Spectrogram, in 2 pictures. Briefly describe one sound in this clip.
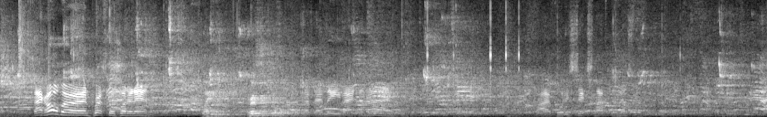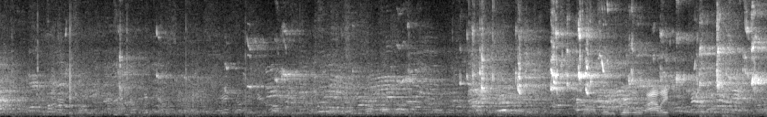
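Spectators in an echoing gym cheer and shout.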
